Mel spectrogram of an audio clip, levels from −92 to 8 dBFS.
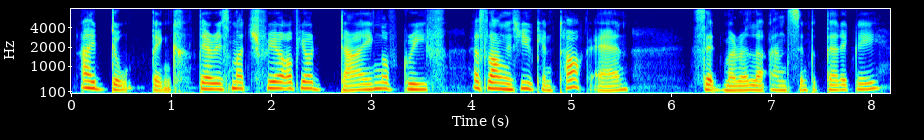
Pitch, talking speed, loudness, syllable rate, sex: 190 Hz, 160 wpm, -18 LUFS, 4.7 syllables/s, female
